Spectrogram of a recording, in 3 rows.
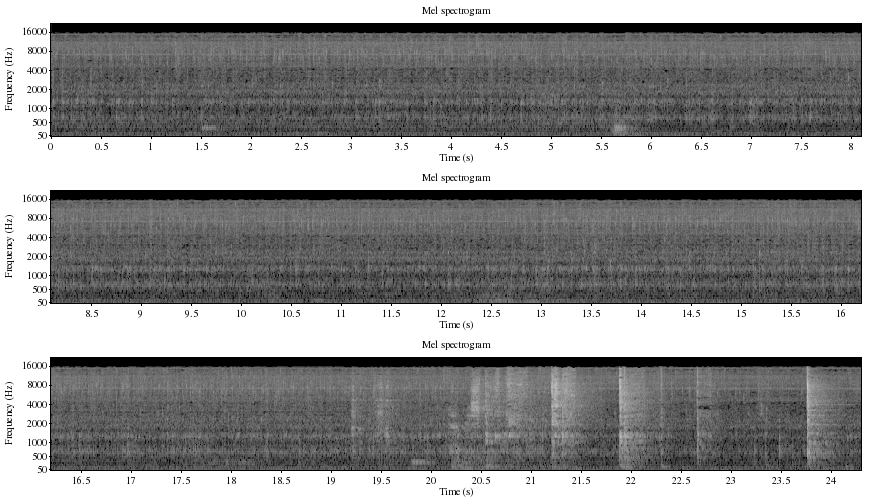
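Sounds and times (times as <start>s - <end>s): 
meat and tomato sizzling in a pan: 0.0s - 24.2s
utensil scraping and clattering in a pan while stirring: 19.2s - 22.9s.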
